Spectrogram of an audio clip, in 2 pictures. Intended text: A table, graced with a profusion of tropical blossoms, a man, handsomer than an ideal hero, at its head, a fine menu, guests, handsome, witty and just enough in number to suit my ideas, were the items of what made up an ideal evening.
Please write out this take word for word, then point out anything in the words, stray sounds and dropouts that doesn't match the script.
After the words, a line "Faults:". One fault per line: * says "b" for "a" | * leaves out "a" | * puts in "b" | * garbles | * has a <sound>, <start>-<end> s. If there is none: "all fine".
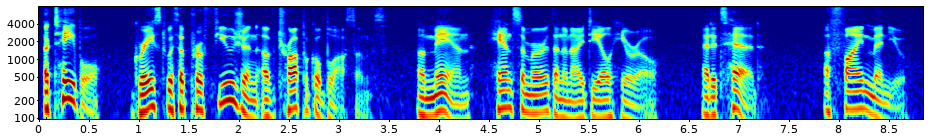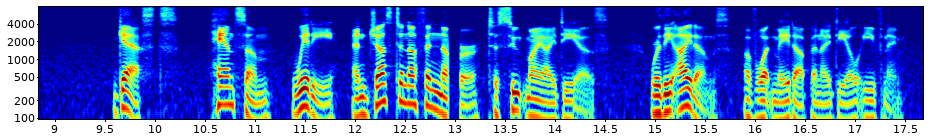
A table, graced with a profusion of tropical blossoms, a man, handsomer than an ideal hero, at its head, a fine menu, guests, handsome, witty and just enough in number to suit my ideas, were the items of what made up an ideal evening.
Faults:
* has a dropout, 12.9-13.1 s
